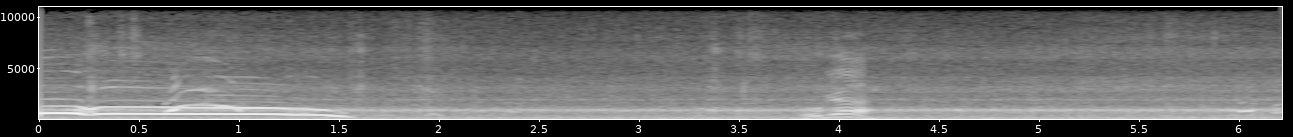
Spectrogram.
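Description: A high voice holds one long cry for about a second and a half at the start, over the steady rush of river water, which carries on alone afterwards.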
